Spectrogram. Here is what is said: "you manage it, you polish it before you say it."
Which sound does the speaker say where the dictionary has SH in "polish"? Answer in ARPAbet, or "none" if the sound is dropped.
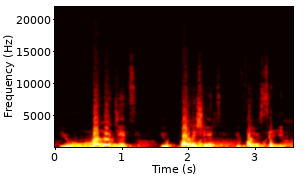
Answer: SH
